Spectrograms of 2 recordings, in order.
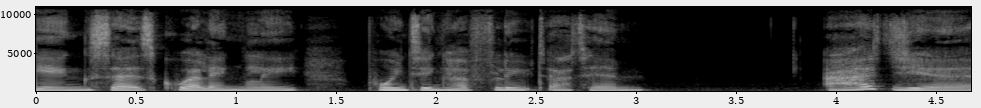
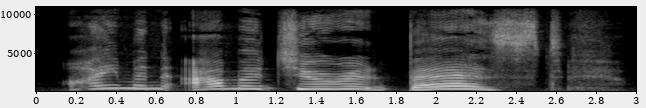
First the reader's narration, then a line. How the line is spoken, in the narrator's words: Wei Ying wails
